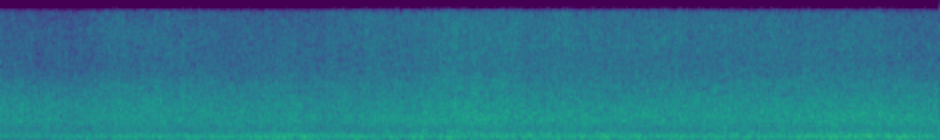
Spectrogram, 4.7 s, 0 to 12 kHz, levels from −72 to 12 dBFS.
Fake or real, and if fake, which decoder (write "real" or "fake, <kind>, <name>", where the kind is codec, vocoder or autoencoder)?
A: real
